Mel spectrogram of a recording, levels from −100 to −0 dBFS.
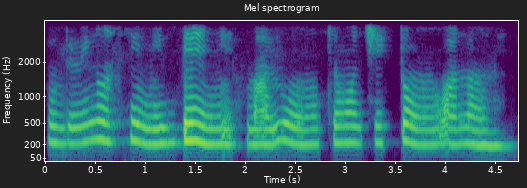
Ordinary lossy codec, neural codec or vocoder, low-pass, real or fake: none; codec, 16 kHz in and 24 kHz out, 1.1 kbps, FireRedTTS-2 codec; 3.6 kHz; fake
